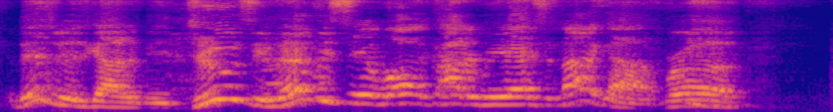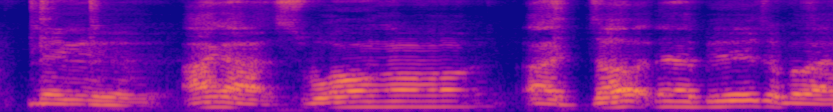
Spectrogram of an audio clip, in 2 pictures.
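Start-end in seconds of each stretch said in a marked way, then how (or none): 0.1-3.7 higher, louder eager anticipation; gleeful mischief. Retold or imitated. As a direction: rub your hands before the drama.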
